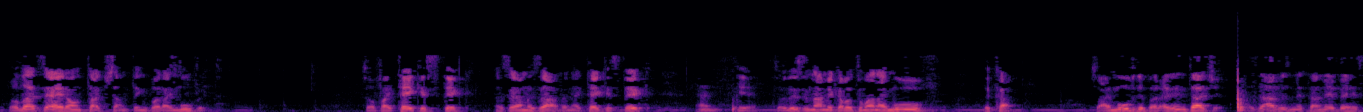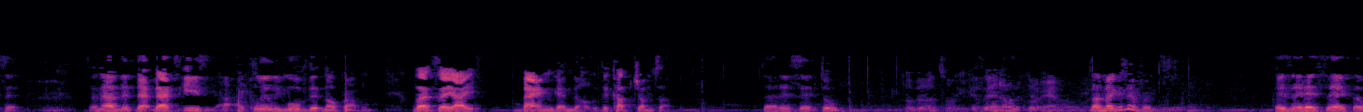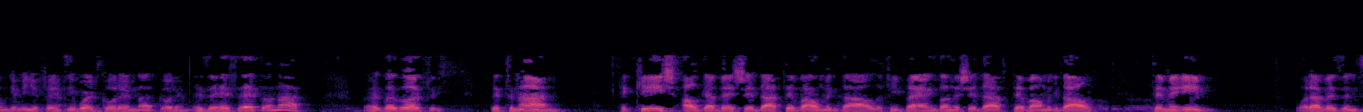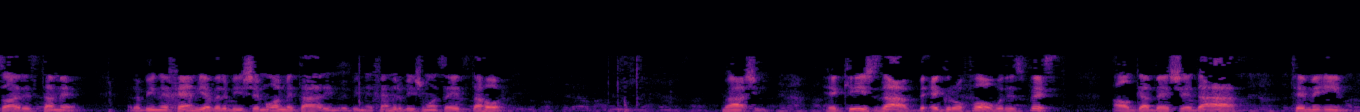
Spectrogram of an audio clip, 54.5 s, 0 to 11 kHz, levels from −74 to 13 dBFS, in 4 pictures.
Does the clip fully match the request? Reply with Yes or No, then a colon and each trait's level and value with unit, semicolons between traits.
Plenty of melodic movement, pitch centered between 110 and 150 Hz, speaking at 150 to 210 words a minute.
No: narrow, 2.5 semitones; low, 130 Hz; average, 160 wpm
